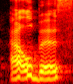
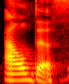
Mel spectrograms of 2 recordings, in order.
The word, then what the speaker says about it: Aldous: It's not Albus like Dumbledore. It's Aldous. Aldous. I used to think it was Elvis.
